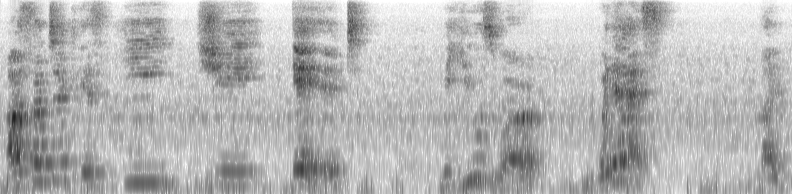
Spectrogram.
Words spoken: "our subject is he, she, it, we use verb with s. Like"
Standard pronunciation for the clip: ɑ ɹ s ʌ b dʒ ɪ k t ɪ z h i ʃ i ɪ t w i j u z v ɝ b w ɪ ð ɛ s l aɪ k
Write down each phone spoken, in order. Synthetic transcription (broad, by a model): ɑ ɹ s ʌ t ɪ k ɪ z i ʃ i ɪ t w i j u z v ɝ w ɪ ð ɛ s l aɪ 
